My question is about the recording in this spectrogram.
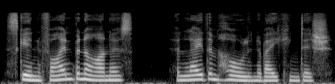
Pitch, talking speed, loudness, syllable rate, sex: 200 Hz, 195 wpm, -17 LUFS, 5.3 syllables/s, female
